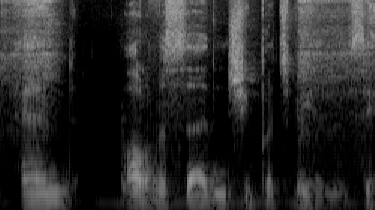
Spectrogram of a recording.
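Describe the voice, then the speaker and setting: A man's very deep, low, somewhat breathy voice with fairly even intonation. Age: 60s. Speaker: retired mall leasing executive. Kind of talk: casual interview chat.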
